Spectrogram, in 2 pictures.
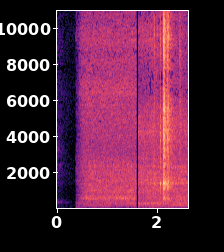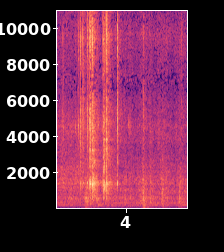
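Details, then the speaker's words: Samsung washing machine running with uneven knocks and creaks from the drum, sound coming from the drum shaft/spider area; after repair knocking gone. "на ремонте стиральная машина Samsung с характерным звуком получается у неё издаётся лишний звуки как будто стучить что-то вот можно послушать"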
